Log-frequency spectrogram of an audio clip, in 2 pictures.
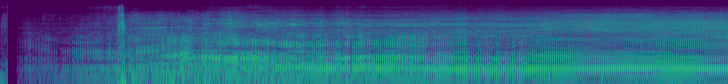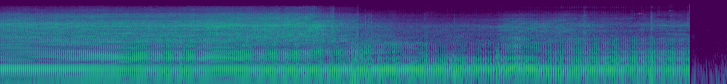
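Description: Enduro dirt bike engine running close by, growing louder over the first few seconds, then held with the revs rising and falling, and dropping back over the last several seconds.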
